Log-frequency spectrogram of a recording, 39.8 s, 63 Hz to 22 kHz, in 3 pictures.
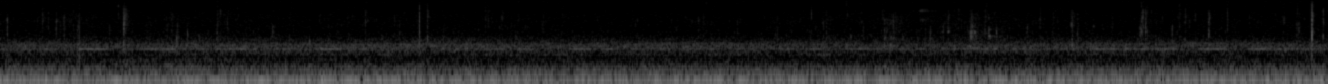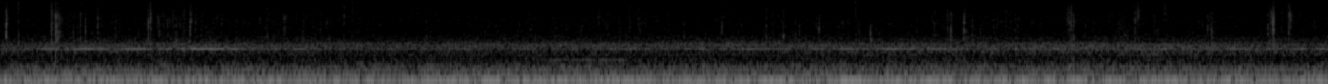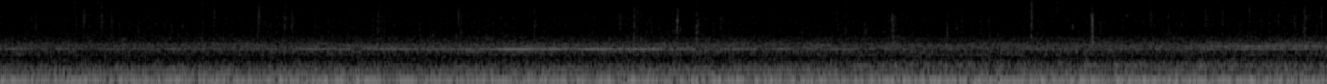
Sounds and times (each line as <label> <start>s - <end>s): S-Bahn trains 26.9s - 35.9s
